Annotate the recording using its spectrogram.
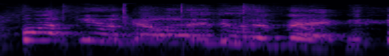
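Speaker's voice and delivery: high, laughing mock coach bark; football coach cat. Coach laughing at her blunt coaching self, high mock bark. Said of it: "football coach cat coming out".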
